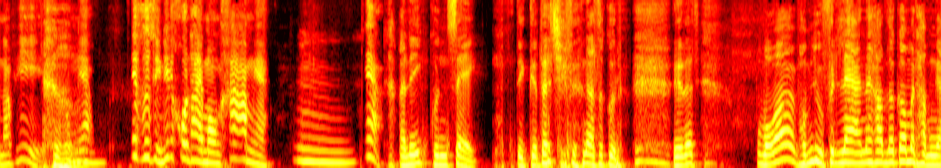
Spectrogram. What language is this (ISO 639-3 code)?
tha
